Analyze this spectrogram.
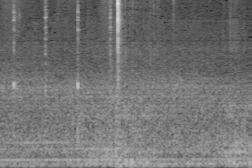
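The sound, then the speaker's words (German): A Citroën Berlingo overtakes an older car ahead of it. A steady, fairly loud engine and road roar fills the stretch, with a few faint, brief high clicks above it. “Oh, ich fahre ja auch in einem Berlingo. So, den überhole ich jetzt mal.”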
